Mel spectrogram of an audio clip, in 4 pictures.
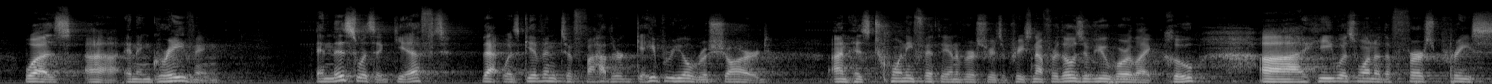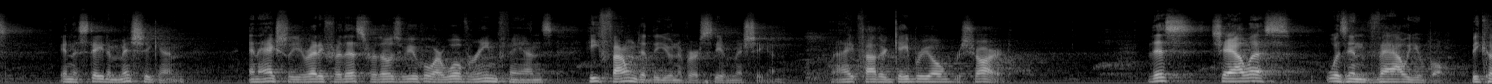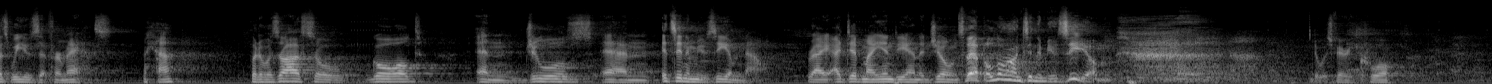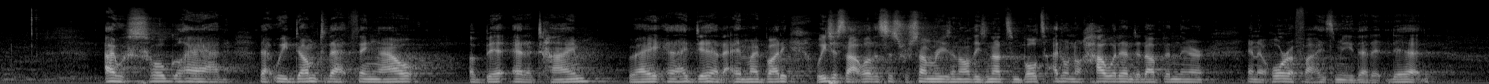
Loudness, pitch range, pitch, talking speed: -28 LUFS, 110-135 Hz, 125 Hz, 160 wpm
